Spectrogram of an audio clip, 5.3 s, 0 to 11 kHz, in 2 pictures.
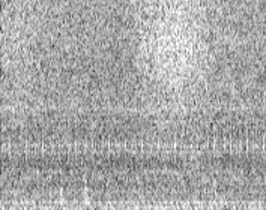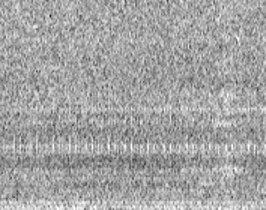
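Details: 2005 Jeep Liberty heater blower on setting 1 after blower motor resistor replacement (before, only high worked). A quiet, steady soft whir with no rattle or surging; low speed now works normally.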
